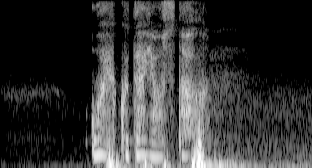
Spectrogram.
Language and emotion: Russian, sad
